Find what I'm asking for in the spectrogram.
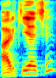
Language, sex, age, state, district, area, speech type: Bengali, male, 18-30, West Bengal, Howrah, urban, spontaneous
